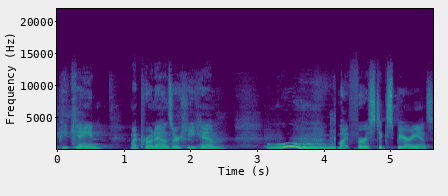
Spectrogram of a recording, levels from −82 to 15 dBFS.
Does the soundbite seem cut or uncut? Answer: cut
